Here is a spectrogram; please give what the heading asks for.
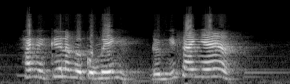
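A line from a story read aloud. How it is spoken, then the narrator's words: Raised voice. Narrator (Vietnamese): Lục Tiểu Hành vừa cao giọng nói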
